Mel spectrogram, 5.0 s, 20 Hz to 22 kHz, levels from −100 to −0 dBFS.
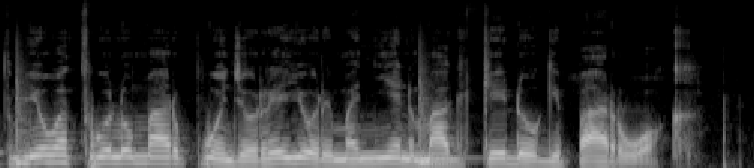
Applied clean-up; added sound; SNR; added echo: none; Snare drum; 14 dB; none.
